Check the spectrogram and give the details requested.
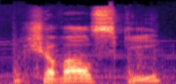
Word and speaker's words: Przewalski: And secondly, yes, despite the spelling, it is pronounced shavski.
